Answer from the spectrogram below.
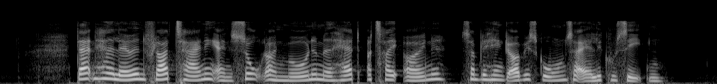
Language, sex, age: Danish, female, 51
